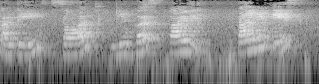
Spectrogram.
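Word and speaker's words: ptyalin: That 1% contains salt, mucus, chyline. Chyline is, the P is silent here, we should pronounce it as chyline, and it is also called as salivary amylase.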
